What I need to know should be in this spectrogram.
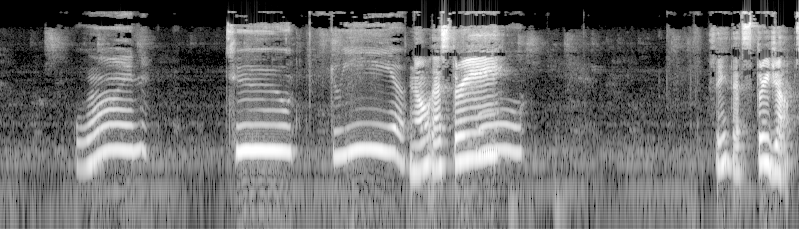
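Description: A young child speaks aloud nearby in drawn-out, sing-song words with pauses.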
